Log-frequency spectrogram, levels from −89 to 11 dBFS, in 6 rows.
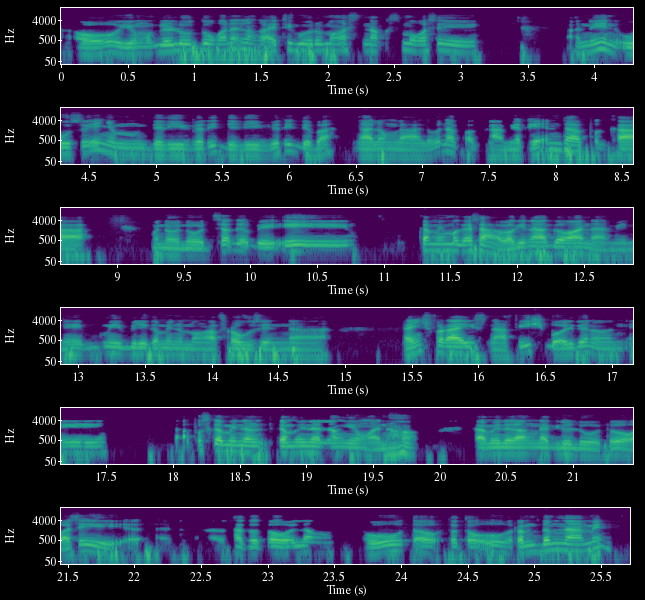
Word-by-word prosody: oo, 115 +5 +1
'yung 120 +1 -2
magluluto 170 +3 0
ka 170 - +1
na - - 0
lang 180 -3 -3
kahit - - +1
siguro 170 -2 -2
mga - - -1
snacks 155 +2 -6
mo 165 -2 -2
kasi 155 -4 -5 0.7
ano 130 +3 -7
'yan, 185 -7 +1
uso 120 +1 -2
'yan 150 -6 -1
'yung 115 -2 -5 0.2
delivery-delivery, 105 +3 -3
'di - - -3
ba? - - +2 0.2
Lalong-lalo 100 -1 -1
na - - +2
'pagka 90 - -2
meryenda, 95 -1 +2
'pagka 100 -1 +4 0.5
manonood 105 -2 -2
sa - - +3
gabi, 120 0 0
eh, 150 -1 +2 0.5
kaming 170 0 +2
mag-asawa 155 -12 +4
ginagawa 130 -1 +4
namin, 90 -2 -4
eh, 110 - -1
bumibili 120 -1 -3
kami 110 -1 -3
ng 105 - -6
mga 100 -1 -1
frozen 100 -1 -1
na 90 -1 -4 0.6
french - - +3
fries, 130 -3 +6
na 90 - +2
fish - - +1
ball, - - +2
gano'n. 110 -7 -4
Eh, 135 0 -1 0.6
tapos, - - -3
kami 155 -2 +5
na 140 -1 +4 0.2
kami 135 +1 +5
na 130 -1 +5
lang 125 0 +1
'yung, 120 -1 -1
ano, 110 +3 0 0.4
kami 120 +2 +5
na 120 0 +6
lang 120 0 +1
nagluluto 110 -3 0
kasi 130 -1 -1
a - - -3
a - - -11 0.5
sa - - +4
totoo 125 +1 +3
lang 145 0 -1 0.4
oo, 150 +7 +1
to - - +1
totoo 130 0 -1
ramdam 160 +7 +2
namin. 170 +6 +3
120 Hz, 165 wpm, -25 LUFS, 105-145 Hz, 0.7 s, fries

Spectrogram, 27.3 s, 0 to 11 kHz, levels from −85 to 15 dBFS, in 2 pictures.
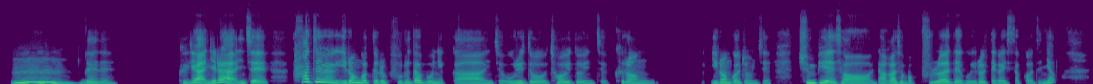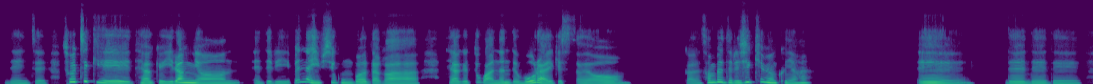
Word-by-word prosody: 음음음. 245 -6 +5
네네. 190 -4 -4 0.8
그게 245 +2 0
아니라 230 - +6
인제 210 -2 +1 0.3
다들 340 -6 +4
이런 240 +3 +3
것들을 240 -4 0
부르다 240 +5 0
보니까 180 -4 -3
인제 165 0 -10
우리도 195 -1 -2
저희도 180 -2 -3
인제 155 0 -10
그런 185 -4 -4 0.7
이런 215 -1 +1
걸 180 -2 -1
좀 175 -2 -7
인제 160 0 -12 0.3
준비해서 190 -8 +2
나가서 200 +5 0
막 165 -1 -8
불러야 205 +2 +2
되고 170 -3 -4
이럴 190 +4 -3
때가 165 -3 -5
있었거든요. 165 - -6 0.5
근데 175 -2 -10
인제 165 0 -9 0.2
솔직히 260 - +2
대학교 205 0 -1
1 190 +4 +1
학년 185 -7 +3 0.2
애들이 175 0 -8
맨날 335 +7 -1
입시 220 +4 -1
공부하다가 190 -6 -1 0.3
대학에 200 -1 -1
뚝 290 +8 -14
왔는데 185 +3 0
뭘 210 +11 +4
알겠어요. 155 - -2 0.7
그러니까 175 -1 -10
선배들이 280 - +1
시키면 295 -3 +2
그냥 195 -3 -5
하 215 0 -4 1.3
예. 200 -4 0 0.5
네네네. 175 -5 -6
195 Hz, 260 characters per minute, -26 LUFS, 170-225 Hz, 1.3 s, 아니라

